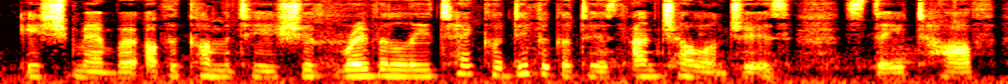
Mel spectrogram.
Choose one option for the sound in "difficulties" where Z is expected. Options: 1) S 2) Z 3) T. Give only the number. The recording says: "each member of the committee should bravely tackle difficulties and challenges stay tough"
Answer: 2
